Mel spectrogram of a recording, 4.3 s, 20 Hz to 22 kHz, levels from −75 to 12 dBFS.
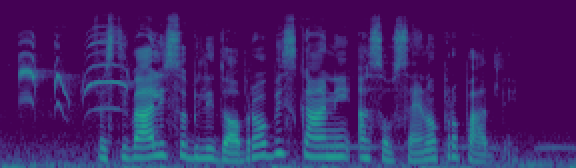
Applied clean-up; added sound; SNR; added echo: none; Bird; 10 dB; none.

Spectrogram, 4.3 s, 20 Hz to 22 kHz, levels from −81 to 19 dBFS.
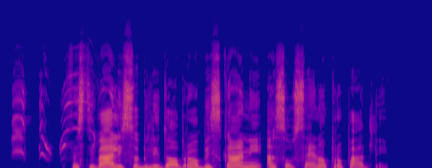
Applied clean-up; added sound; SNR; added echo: neural mask model Resemble Enhance denoiser.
